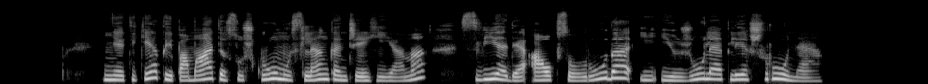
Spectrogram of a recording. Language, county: Lithuanian, Vilnius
